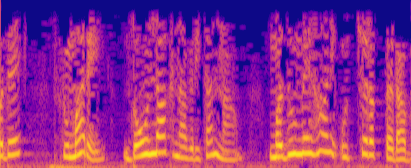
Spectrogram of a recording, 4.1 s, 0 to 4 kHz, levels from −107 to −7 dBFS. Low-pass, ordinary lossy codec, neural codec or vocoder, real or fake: 3.6 kHz; none; none; real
